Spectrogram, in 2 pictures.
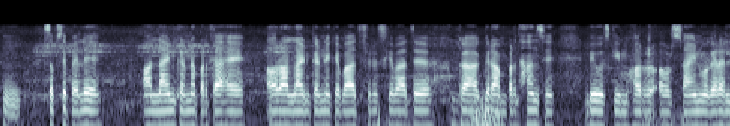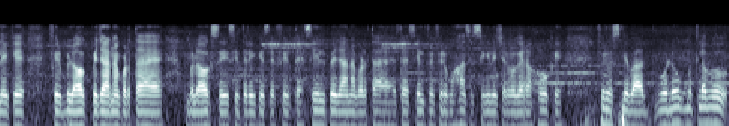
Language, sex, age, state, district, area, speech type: Urdu, male, 45-60, Uttar Pradesh, Aligarh, rural, spontaneous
